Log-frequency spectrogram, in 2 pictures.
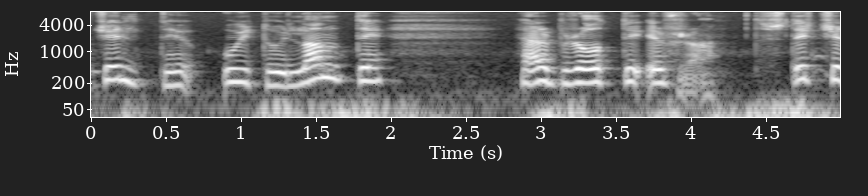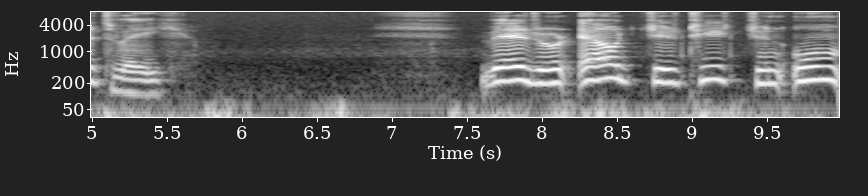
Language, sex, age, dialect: Faroese, female, 61+, Sandoy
